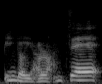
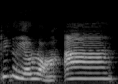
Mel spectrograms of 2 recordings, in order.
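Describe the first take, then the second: First: It sounds like a dismissive denial, not asking. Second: It sounds like a genuine question about where.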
